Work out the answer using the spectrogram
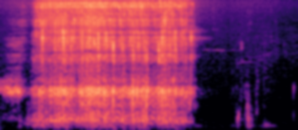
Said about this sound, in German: Genau. Ja, und das machen wir hier am Schliersee. Tee schlürfen und ein Imperium aufbauen.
